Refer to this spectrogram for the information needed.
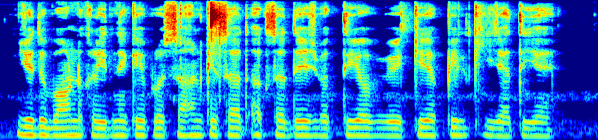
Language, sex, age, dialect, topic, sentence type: Hindi, male, 18-24, Awadhi Bundeli, banking, statement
